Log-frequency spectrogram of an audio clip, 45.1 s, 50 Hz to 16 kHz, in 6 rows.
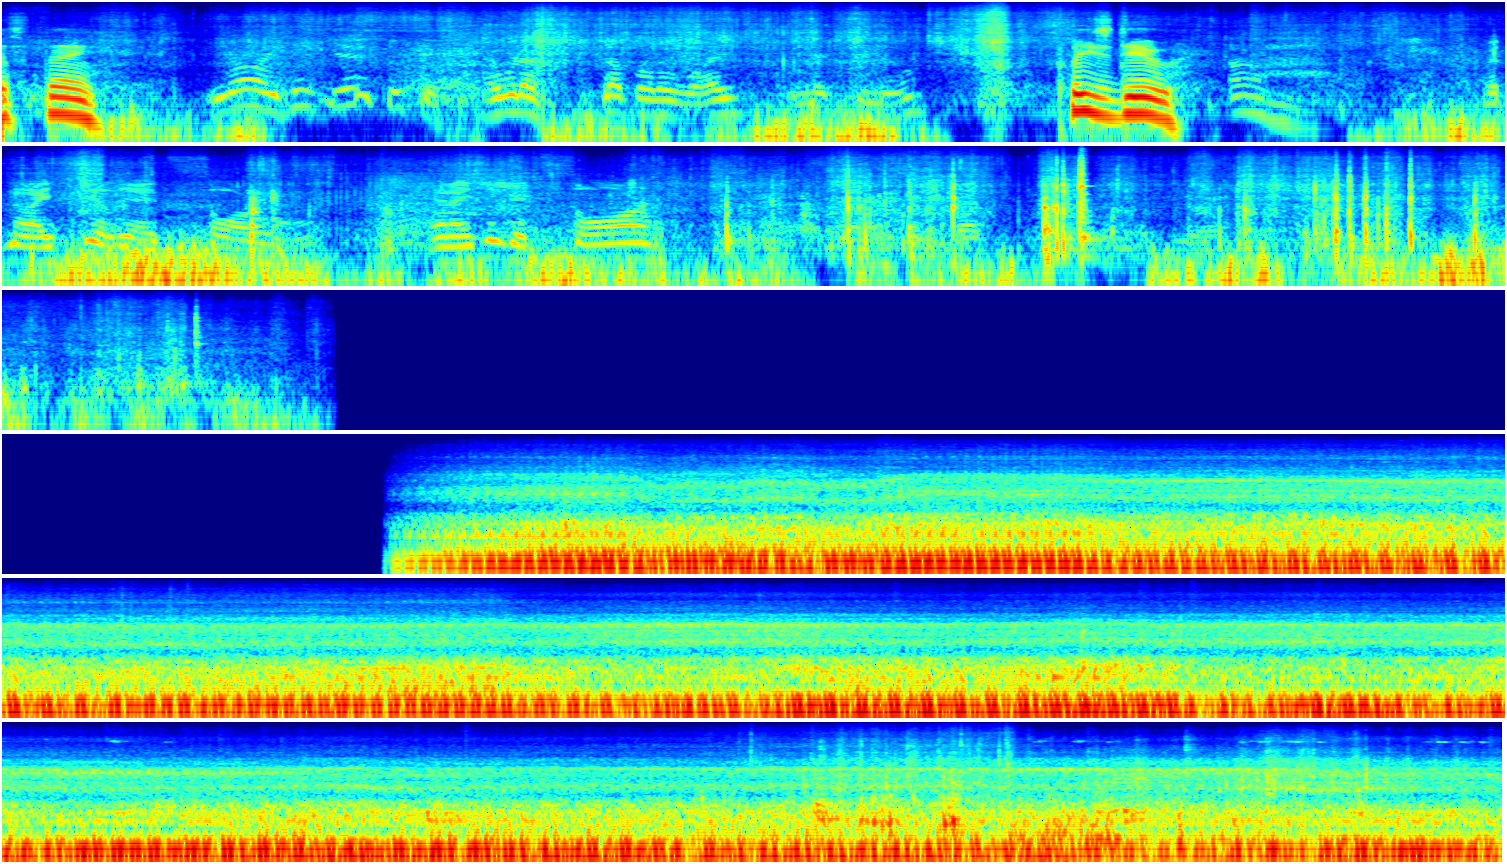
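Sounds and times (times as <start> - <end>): vehicle engine running: 24.5 - 45.0
knocks and rattles: 41.3 - 45.0.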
